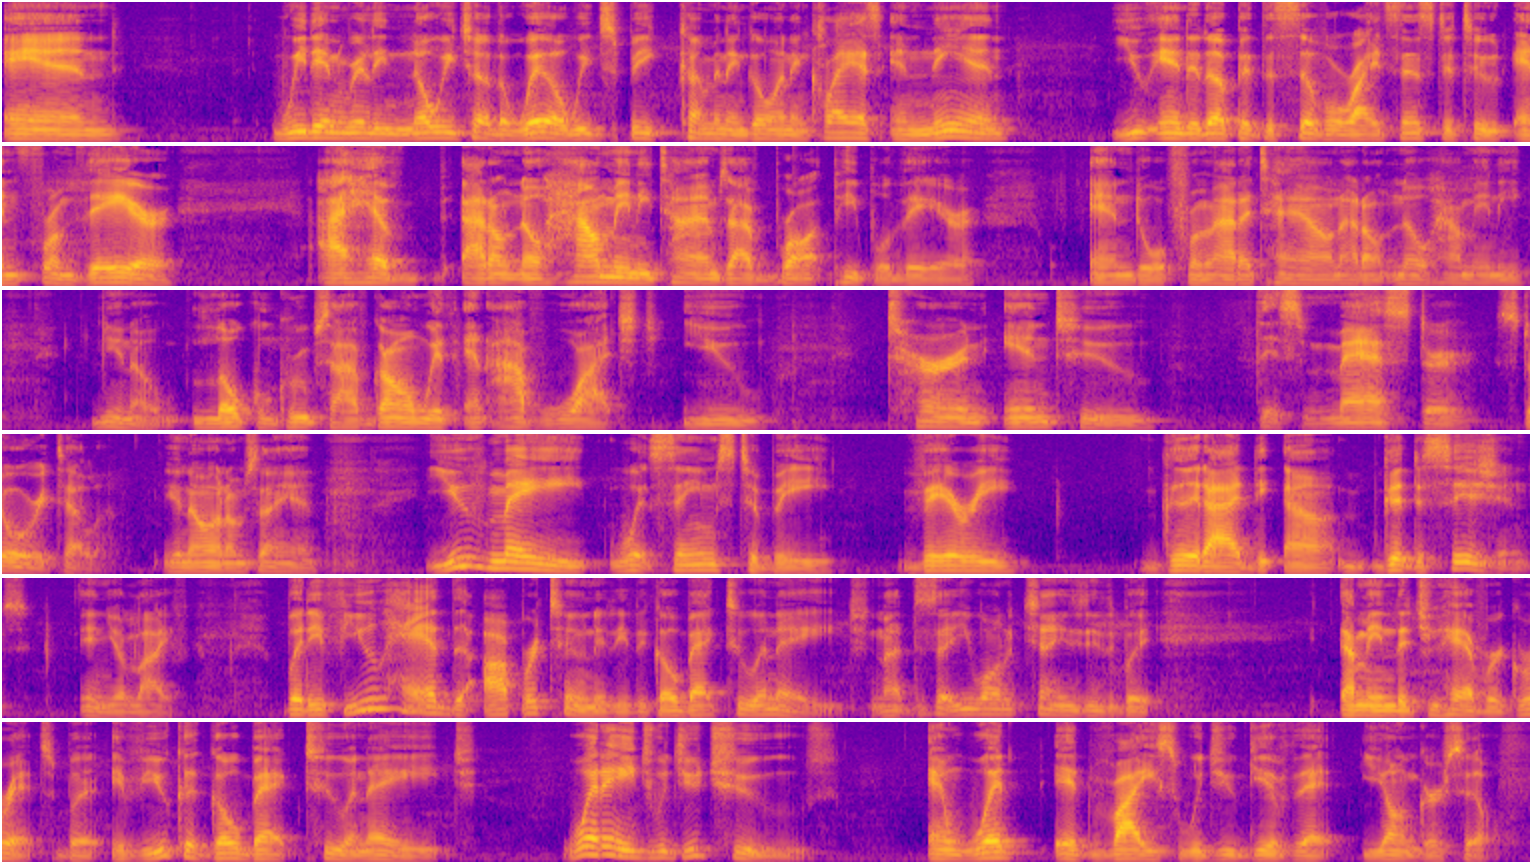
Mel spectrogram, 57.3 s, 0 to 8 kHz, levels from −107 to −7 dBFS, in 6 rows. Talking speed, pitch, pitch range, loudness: 145 wpm, 90 Hz, 80-100 Hz, -24 LUFS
